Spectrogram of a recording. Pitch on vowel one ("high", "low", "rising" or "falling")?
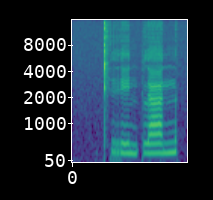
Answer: low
